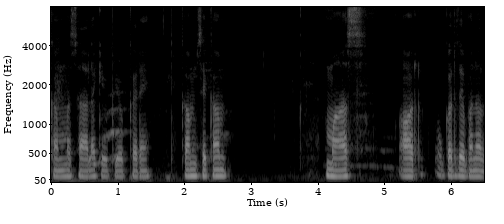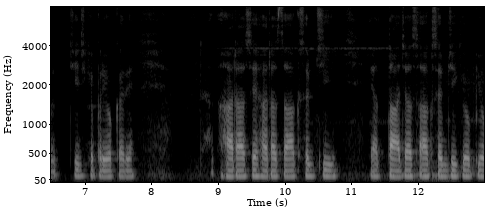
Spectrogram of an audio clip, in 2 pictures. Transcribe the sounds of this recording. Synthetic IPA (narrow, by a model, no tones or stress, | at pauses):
kəmːəsaːlakeʊpjoːɡ̚kəɾẽ | kəmsekəm | aːs | ɔːɾʊkəɾsebənəlt͡ʃiːd͡ʒkepɾəjoːɡ̚kəɾẽː | ɦɐɾaseɦəɾasaːkʰsəb̚d͡ʒi | jat̪aːd͡ʒasaːkʰsəb̚d͡ʒikeʊpjoː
